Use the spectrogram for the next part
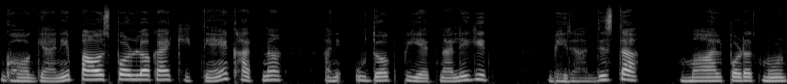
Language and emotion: Goan Konkani, fearful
